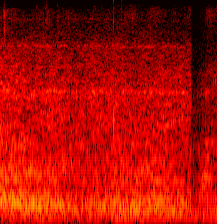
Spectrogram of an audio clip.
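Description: Steady outdoor background noise, an even hiss and hum with no distinct events, stopping abruptly near the end.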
